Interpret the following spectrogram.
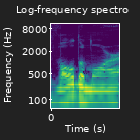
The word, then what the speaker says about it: Voldemort: oh yeah she so volta more is kind of and by the way it's pronounced Volta more I didn't know that there's no T at the end you don't say the T C you silent well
